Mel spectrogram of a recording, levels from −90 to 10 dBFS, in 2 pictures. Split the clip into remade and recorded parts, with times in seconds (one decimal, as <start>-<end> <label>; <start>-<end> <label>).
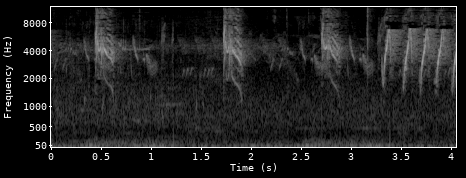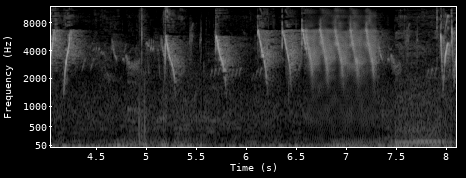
0.0-6.6 recorded; 6.6-7.3 remade; 7.3-8.1 recorded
